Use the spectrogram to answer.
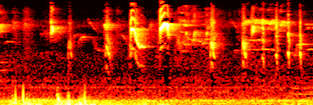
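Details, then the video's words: Javan bush lark in full song, used as a lure to prompt a silent bird to sing: scattered thin, very high chirps and short whistled slurs, with a few louder squeaky notes in the middle and faint low rumble beneath. "Langsung Nyaut Dan Ikut Bunyi Dengan Pancingan Branjangan Gacor Ini || BRANJANGAN MACET IKUT BUNYI"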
